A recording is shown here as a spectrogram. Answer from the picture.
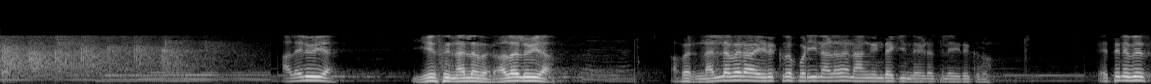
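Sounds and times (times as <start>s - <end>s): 
church audience clapping to welcome a visiting pastor: 0.0s - 2.7s
speech: 2.8s - 3.5s, 4.1s - 5.6s, 6.7s - 10.0s, 11.0s - 11.4s.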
